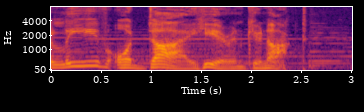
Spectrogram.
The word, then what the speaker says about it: Cuanacht: And you'd have to either leave or die here in Cuanacht. Now he's pronouncing it with a full U.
